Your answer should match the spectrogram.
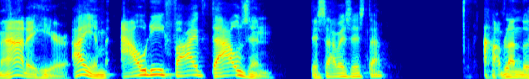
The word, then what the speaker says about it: Audi: I'm Audi, guys, que es Audi, right? Pero se pronuncia como el coche.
